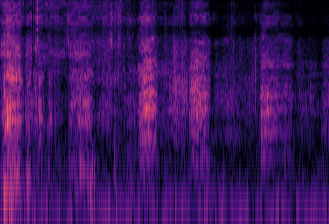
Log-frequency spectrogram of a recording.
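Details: Boxer dog named Marsas playing with a ball: loud breathy panting and snuffling bursts come irregularly, roughly one per second, each spreading wide across the range, over a low rumbling background.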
